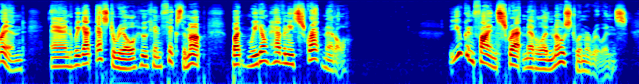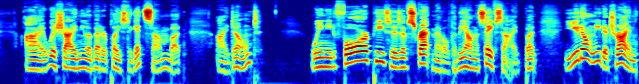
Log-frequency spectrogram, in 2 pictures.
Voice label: bosmer, wood elf voice auditions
